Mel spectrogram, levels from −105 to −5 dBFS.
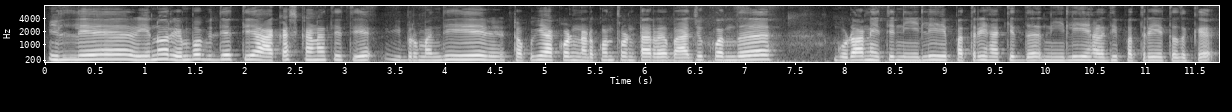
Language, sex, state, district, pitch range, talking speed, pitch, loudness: Kannada, male, Karnataka, Dharwad, 185-215 Hz, 140 wpm, 200 Hz, -18 LUFS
